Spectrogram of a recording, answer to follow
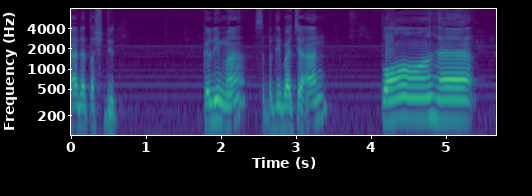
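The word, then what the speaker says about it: طه: Membaca Taha ini, cara mengucapkannya harus diurai seperti huruf ta, sesudahnya ada alif, maka dibacanya Ta. Ha, ada ha, kemudian ada alif. Taha. Maka ketika kita urai, tidak kita temukan setelah bacaan ta atau ha itu hamzah atau tasydid.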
